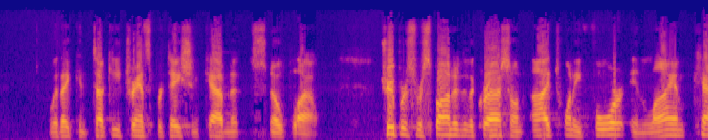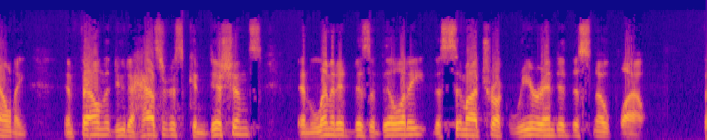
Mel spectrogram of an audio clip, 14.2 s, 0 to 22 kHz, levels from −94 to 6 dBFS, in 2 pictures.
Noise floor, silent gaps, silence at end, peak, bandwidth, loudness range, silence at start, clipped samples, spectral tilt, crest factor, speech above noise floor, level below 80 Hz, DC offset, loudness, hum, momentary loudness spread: -64 dBFS; none; 0.65 s; -2 dBFS; 13.5 kHz; 2 LU; 0.5 s; under 0.1%; -3.5 dB/octave; 18 dB; 45 dB; -60 dBFS; under 0.1%; -19 LUFS; none; 8 LU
